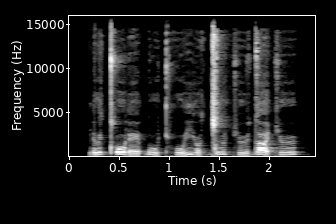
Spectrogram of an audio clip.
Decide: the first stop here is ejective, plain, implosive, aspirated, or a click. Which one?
ejective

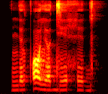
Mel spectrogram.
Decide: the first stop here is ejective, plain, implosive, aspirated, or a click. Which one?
ejective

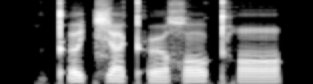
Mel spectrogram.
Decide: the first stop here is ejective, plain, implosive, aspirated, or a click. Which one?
ejective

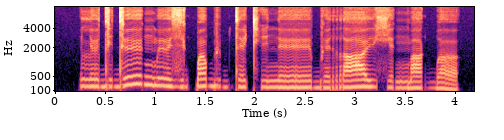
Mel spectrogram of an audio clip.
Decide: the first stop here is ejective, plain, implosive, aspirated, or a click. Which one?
plain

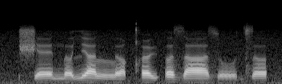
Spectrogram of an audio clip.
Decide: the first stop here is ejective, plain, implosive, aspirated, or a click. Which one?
aspirated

